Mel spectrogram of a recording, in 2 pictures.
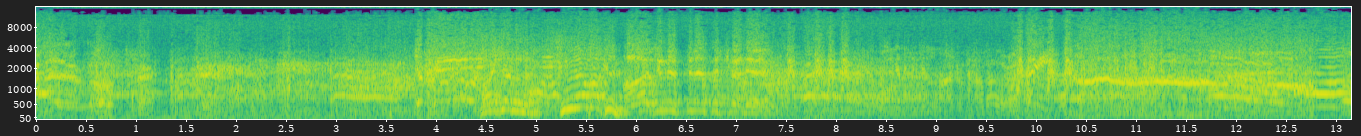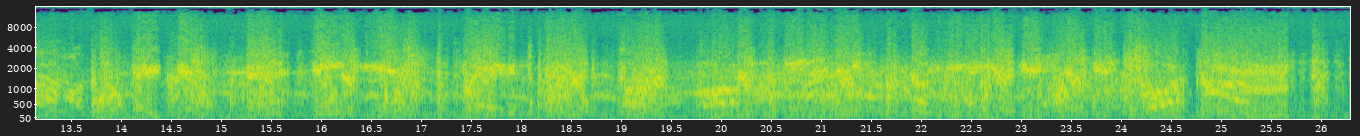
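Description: A crowd of men shouts and cheers excitedly.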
